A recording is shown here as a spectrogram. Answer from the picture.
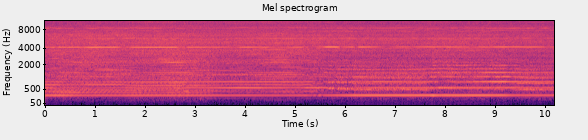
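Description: X-Carve CNC router's Inventables spindle motor running steadily with a constant hum and hiss as its bit engraves lettering into a flat board.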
